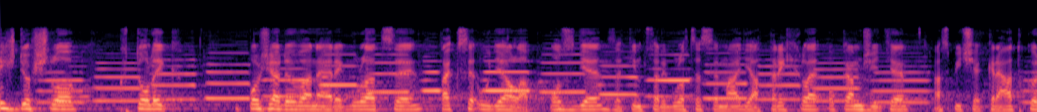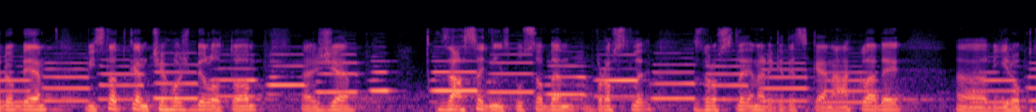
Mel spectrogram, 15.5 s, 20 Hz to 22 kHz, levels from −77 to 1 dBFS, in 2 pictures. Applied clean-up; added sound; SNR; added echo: none; Wind instrument, woodwind instrument; 4 dB; none.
